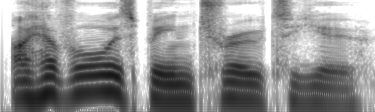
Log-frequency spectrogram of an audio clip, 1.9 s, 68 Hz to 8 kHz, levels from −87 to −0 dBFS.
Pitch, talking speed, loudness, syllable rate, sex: 120 Hz, 225 wpm, -16 LUFS, 4.6 syllables/s, male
